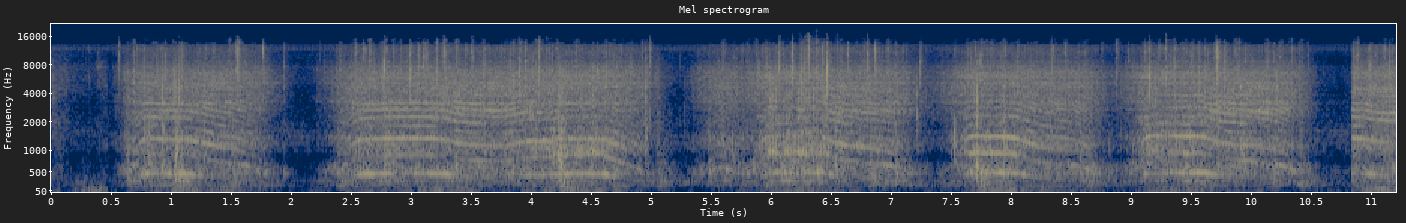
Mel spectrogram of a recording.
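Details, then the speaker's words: Low-power electric motor driving a farm machine's chain: whine sags and recovers about every two seconds, straining; motor itself apparently fine, too much friction, stiff chain rolling joints dragging, to be freed by loosening chain and WD-40. "Too much friction because it's not a powerful motor. It's quite tough to turn that. It shouldn't really be that hard."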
